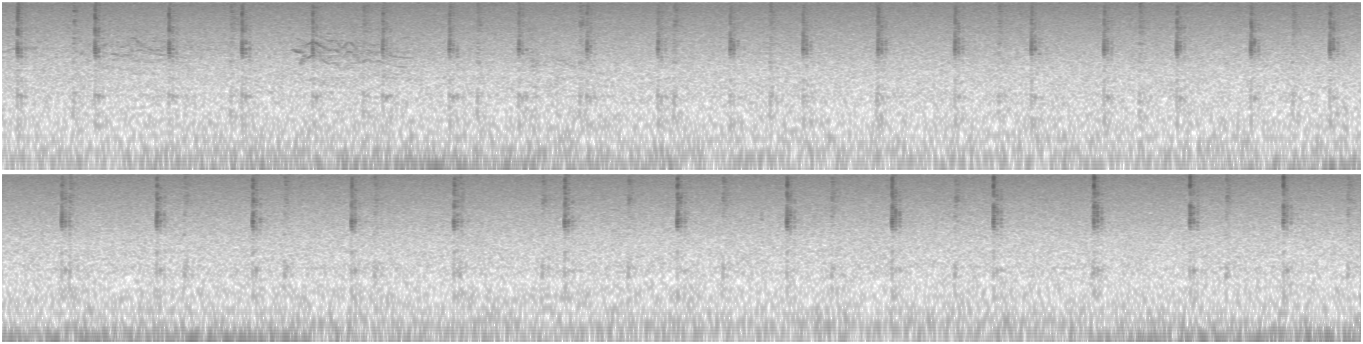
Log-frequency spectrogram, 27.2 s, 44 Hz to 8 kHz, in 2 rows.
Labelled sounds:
0.0	0.2	killer whale, Bigg's (transient), 1.4 to 2.0 kHz
3.0	4.1	killer whale, Bigg's (transient), 1.4 to 2.3 kHz

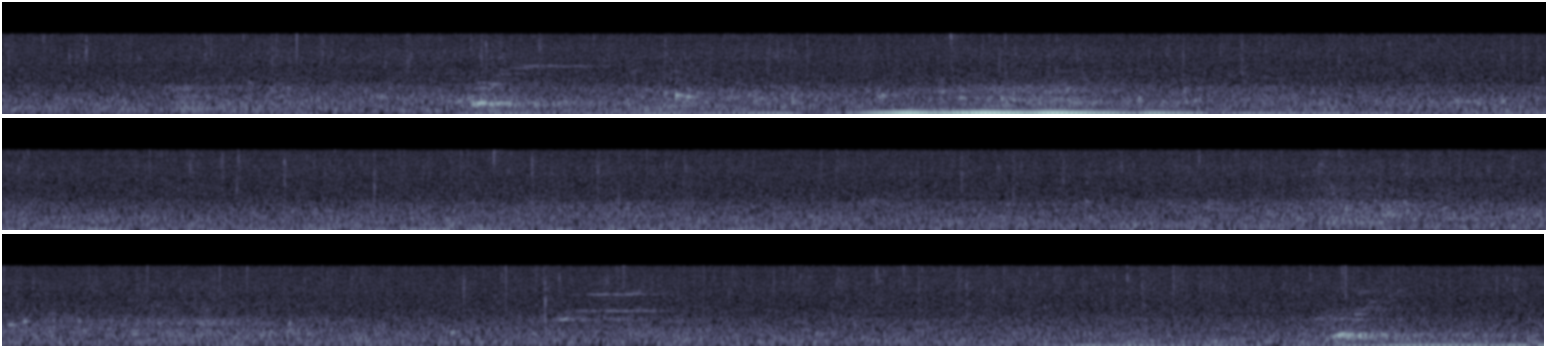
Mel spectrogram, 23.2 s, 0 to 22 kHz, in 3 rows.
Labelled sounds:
2.5	3.0	humpback whale, 2.2 to 2.6 kHz
18.3	18.8	humpback whale, 1.3 to 3.0 kHz

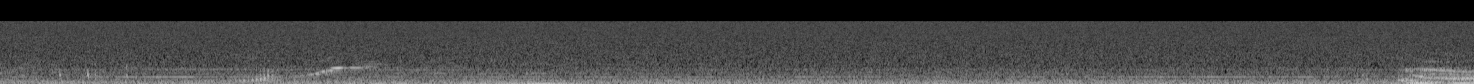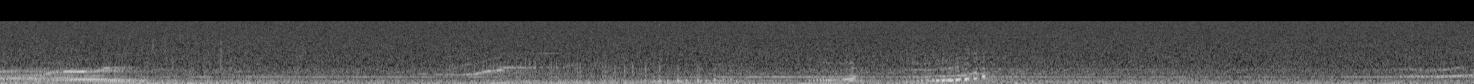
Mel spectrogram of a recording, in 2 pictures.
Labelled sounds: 3.3	3.9	humpback whale, 0.80 to 1.1 kHz
15.8	16.1	humpback whale, 0.80 to 0.86 kHz
19.7	20.1	humpback whale, 0.80 to 0.86 kHz

